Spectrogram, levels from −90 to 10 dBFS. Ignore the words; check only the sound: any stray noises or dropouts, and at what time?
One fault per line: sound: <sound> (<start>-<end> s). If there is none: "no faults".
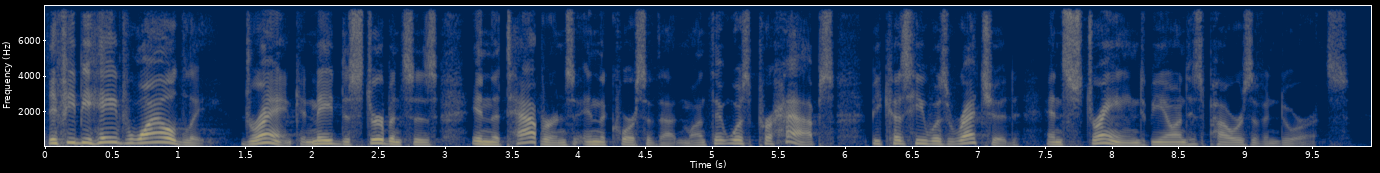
sound: dropout (3.7-3.7 s)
